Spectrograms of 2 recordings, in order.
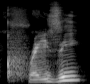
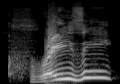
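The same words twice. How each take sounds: First: Quieter, rising disbelief; offended echo. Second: High-pitched, incredulous repeat; outraged echo. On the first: Offended echo before a tirade. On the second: Second, more outraged echo. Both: Acted.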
